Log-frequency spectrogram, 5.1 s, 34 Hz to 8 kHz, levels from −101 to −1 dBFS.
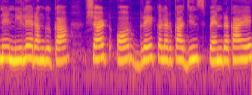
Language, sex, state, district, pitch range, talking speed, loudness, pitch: Hindi, female, Bihar, East Champaran, 255-275 Hz, 165 wpm, -15 LUFS, 265 Hz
